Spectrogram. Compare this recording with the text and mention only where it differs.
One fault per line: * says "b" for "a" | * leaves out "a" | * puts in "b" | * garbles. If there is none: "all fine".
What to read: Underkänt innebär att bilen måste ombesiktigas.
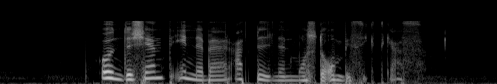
all fine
